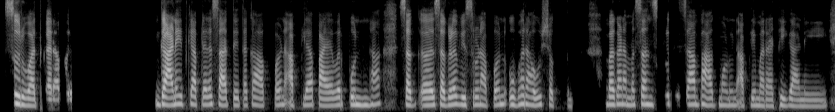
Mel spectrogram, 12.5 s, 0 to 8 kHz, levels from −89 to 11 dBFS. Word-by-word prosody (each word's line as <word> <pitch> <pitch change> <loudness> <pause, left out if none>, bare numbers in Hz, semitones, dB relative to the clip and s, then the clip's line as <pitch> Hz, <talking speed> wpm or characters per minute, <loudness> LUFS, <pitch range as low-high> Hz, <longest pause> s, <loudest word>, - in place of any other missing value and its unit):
सुरुवात 200 -7 +5
करा 170 -1 0
परत. - - -8 1.3
गाणे 205 +1 +7
इतके 215 0 -3
आपल्याला 210 +1 -1
साथ 190 -4 +5
देतात 190 -1 -6
का, 205 - -4
आपण 195 +2 -6
आपल्या 200 +1 -3
पायावर 185 +1 0
पुन्हा 205 +1 -1 0.4
सग 195 0 +2
अ, 190 +1 +3
सगळं 200 +1 +4
विसरून 205 0 0
आपण 195 +3 -4
उभं 205 +2 -1
राहू 200 -2 -2
शकतो? 195 -3 -10 0.6
बघा 210 +1 +2
ना, 215 - -2
मग 200 -1 -4
संस्कृतीचा 215 - +1
भाग 190 -4 -1
म्हणून 190 -1 -8
आपली 190 - -6
मराठी 175 +1 -6
गाणी 165 -2 -7
200 Hz, 145 wpm, -22 LUFS, 185-210 Hz, 1.3 s, गाणे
